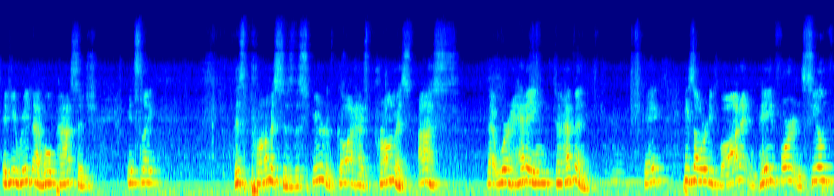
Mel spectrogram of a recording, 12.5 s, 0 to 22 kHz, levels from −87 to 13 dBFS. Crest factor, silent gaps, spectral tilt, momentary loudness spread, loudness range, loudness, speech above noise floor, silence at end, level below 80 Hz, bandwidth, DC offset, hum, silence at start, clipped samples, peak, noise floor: 16 dB; none; -9 dB/octave; 12 LU; 3 LU; -20 LUFS; 22 dB; 0 s; -40 dBFS; 8.2 kHz; under 0.1%; 60 Hz at -45 dBFS; 0.05 s; under 0.1%; -4 dBFS; -40 dBFS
